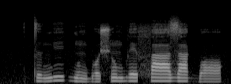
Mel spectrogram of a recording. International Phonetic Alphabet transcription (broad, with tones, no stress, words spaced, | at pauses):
tɨ˨ŋiː˦ ɡ͡bũ˨ɡ͡bo˨ ʃũ˦ be˦ faː˦za˦ɡ͡bɔ˧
